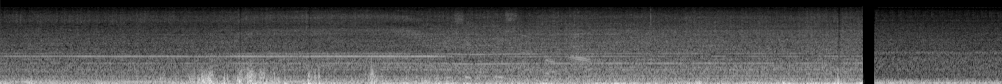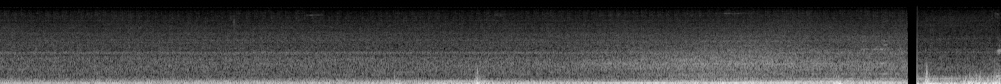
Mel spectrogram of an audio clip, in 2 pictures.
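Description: Steady low engine and road-traffic rumble. It breaks off twice for an instant, about nine seconds in and again near the end.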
